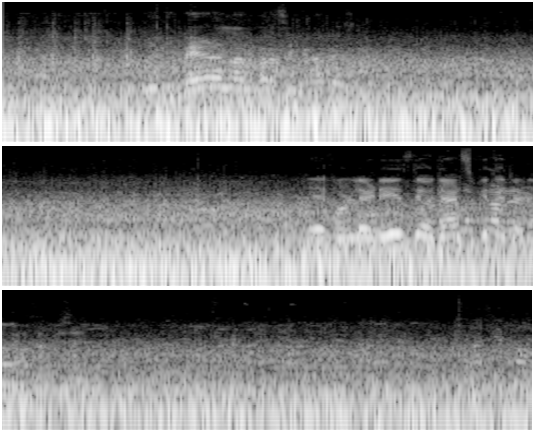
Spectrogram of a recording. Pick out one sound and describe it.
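A crowd of men chatter nearby outdoors.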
